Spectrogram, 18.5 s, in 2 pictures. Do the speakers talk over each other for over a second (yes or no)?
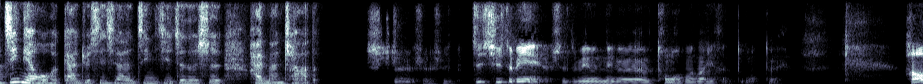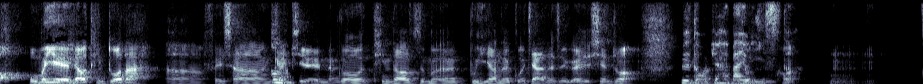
yes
